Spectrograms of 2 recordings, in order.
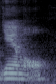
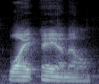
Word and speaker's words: YAML: How do you know it's pronounced YAML? I don't. I'm assuming. It's like a camel, but why? So if I go to YML, it's YAML.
